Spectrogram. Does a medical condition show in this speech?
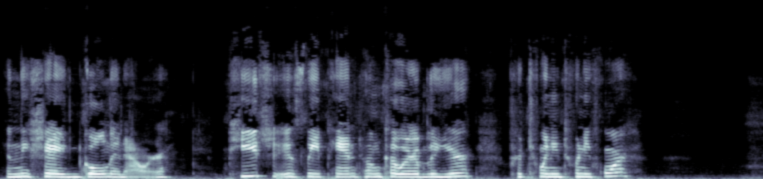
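Yes: cerebral palsy, spastic; from birth, corpus callosum involved.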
